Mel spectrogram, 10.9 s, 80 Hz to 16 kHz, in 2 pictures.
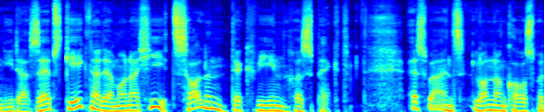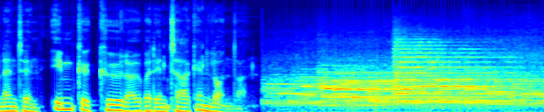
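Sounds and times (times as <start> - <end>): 
speech: 0.0 - 8.1
church bells tolling in the United Kingdom in remembrance: 8.1 - 10.8.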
